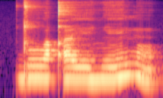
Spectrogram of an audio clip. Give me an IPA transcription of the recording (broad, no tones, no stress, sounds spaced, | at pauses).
d oː qʼ eː ʎ ẽ ŋ õ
